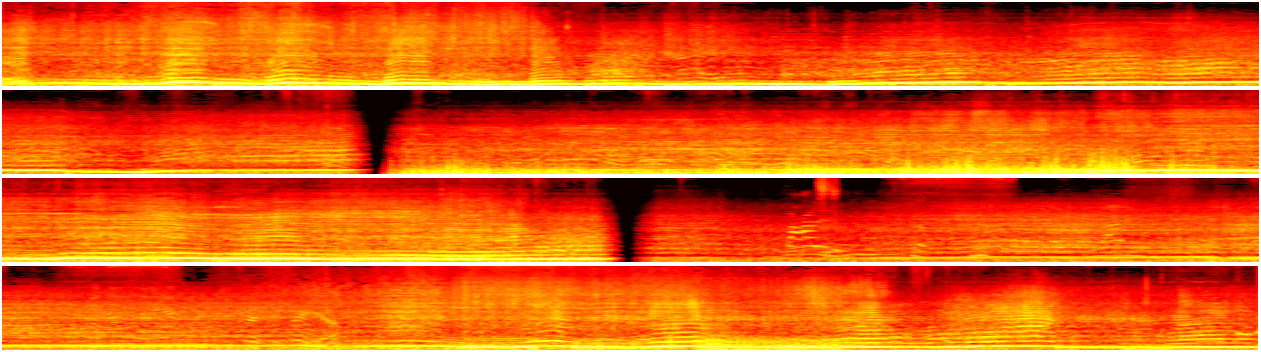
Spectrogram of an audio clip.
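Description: Rally cars at speed on a gravel special stage, engines revving up and dropping back again and again through gear changes and lifts. The sound is cut off abruptly about ten seconds in and again near twenty seconds, giving three separate car passes.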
